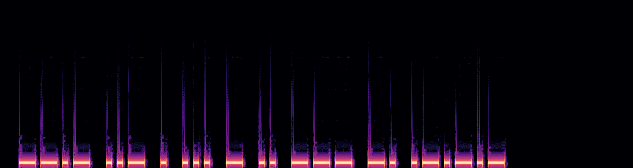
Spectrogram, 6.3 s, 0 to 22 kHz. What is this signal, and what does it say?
Morse code, heard as a keyed tone, about 22 wpm, 700 Hz. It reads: QUESTION.
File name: practice / 22wpm / Sentences with 7-Word Phrases - 22wpm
